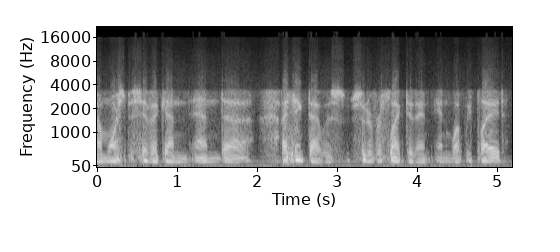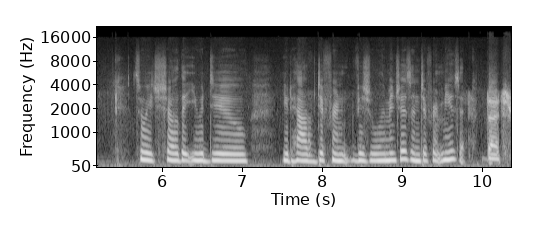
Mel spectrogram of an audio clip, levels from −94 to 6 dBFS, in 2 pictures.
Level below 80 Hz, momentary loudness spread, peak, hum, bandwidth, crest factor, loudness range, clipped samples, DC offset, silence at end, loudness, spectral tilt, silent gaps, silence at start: -40 dBFS; 9 LU; 0 dBFS; none; 9.8 kHz; 14 dB; 2 LU; under 0.1%; under 0.1%; 0 s; -14 LUFS; -6.5 dB/octave; none; 0 s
